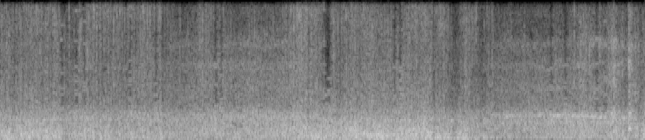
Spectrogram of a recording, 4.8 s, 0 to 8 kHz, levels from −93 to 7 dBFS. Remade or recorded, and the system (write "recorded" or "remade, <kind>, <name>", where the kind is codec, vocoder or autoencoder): recorded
